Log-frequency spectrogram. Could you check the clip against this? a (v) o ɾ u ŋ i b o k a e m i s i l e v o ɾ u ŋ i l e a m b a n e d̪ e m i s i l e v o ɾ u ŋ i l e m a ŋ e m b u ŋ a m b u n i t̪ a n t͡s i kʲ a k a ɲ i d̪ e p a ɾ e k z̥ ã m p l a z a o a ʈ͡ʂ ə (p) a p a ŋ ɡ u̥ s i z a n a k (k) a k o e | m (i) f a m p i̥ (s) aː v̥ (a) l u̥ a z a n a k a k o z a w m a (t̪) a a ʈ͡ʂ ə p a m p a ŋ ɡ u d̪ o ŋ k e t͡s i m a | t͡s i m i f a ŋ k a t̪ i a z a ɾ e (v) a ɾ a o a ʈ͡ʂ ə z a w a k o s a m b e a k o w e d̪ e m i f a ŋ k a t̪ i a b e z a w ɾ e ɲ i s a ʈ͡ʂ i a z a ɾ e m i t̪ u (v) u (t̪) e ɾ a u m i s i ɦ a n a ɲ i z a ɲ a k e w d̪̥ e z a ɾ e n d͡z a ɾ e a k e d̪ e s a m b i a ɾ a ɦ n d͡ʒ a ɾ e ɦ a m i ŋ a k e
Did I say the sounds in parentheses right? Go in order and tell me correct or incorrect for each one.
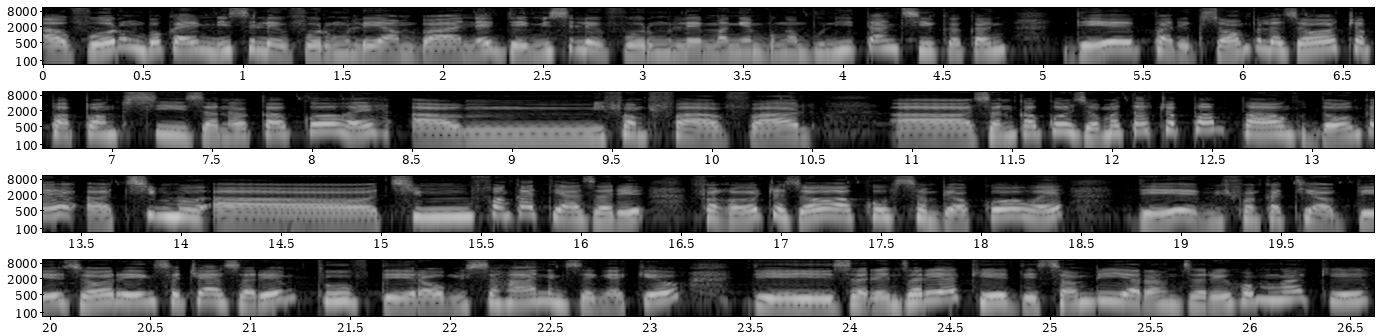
correct, correct, correct, correct, incorrect: f, correct, correct, incorrect: f, correct, incorrect: d̪

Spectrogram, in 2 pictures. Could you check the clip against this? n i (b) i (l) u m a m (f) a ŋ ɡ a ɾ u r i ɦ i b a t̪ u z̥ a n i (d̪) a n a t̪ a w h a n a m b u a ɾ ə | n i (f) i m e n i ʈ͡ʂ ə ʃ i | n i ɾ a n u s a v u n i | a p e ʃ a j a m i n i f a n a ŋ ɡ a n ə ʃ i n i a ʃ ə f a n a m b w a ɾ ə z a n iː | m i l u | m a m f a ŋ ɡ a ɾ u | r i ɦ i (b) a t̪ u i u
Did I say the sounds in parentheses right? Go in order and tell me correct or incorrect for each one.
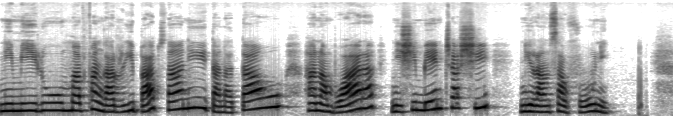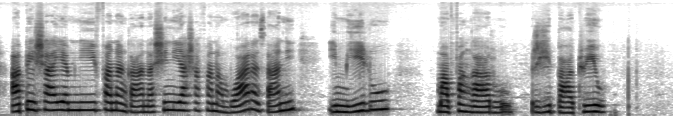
incorrect: m, correct, correct, correct, incorrect: ʃ, correct

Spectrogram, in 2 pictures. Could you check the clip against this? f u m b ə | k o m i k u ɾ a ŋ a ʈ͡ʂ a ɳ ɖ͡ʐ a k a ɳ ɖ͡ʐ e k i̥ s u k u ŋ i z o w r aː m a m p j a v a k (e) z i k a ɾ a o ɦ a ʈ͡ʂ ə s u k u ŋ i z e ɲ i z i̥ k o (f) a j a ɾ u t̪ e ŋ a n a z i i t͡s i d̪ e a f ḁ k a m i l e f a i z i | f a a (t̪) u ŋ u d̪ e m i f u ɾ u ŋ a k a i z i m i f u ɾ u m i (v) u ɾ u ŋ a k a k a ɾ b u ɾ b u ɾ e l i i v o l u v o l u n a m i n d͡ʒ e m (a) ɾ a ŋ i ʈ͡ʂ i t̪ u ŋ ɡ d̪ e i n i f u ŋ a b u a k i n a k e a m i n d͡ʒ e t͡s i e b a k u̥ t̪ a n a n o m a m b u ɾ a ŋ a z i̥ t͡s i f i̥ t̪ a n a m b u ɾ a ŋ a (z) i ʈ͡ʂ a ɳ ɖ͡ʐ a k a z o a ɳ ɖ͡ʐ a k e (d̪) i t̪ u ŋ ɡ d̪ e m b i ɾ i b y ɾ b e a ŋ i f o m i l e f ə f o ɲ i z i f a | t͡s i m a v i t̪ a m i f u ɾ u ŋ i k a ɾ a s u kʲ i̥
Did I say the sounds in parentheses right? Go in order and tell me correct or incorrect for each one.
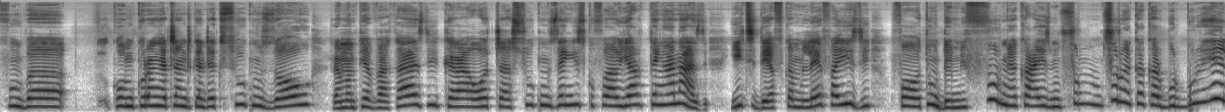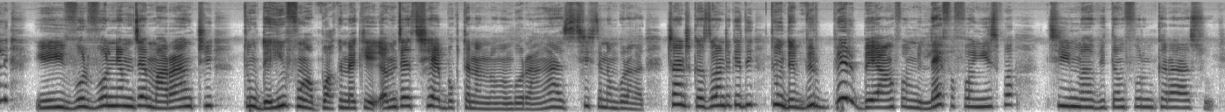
incorrect: a, correct, correct, incorrect: f, correct, correct, correct

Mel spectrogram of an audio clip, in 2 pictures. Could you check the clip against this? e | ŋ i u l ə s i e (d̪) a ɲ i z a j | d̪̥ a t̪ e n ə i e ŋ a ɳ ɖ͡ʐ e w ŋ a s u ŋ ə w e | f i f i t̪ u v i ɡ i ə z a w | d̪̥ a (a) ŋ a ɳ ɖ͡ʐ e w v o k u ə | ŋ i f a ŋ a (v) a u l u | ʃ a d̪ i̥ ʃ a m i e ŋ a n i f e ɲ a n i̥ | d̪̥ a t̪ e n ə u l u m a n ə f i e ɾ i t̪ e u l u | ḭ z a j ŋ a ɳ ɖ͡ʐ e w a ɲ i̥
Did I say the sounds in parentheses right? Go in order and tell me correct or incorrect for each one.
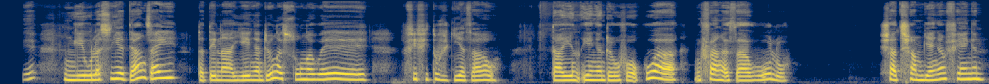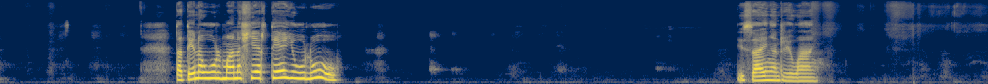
correct, incorrect: e, incorrect: z

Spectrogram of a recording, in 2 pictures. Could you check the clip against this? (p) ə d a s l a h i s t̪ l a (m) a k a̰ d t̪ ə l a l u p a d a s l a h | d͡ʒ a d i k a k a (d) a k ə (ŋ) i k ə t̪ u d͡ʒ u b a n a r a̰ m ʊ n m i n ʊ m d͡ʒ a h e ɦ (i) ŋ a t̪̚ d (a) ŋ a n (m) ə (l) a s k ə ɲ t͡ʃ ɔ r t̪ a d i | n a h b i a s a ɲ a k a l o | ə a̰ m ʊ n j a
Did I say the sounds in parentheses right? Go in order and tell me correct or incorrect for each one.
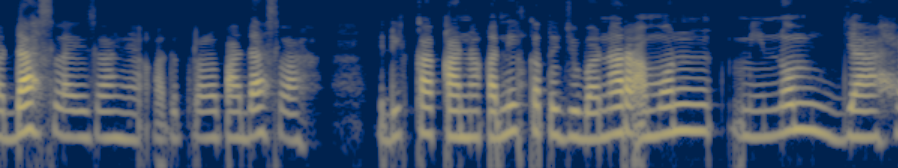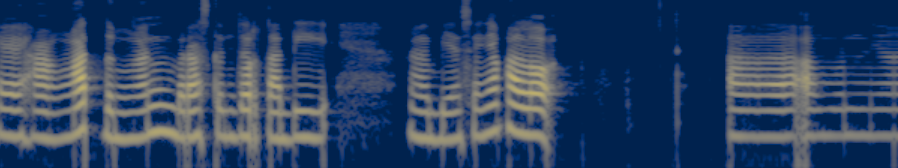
correct, incorrect: ɲ, incorrect: n, incorrect: n, incorrect: a, incorrect: ə, incorrect: b, incorrect: ɾ

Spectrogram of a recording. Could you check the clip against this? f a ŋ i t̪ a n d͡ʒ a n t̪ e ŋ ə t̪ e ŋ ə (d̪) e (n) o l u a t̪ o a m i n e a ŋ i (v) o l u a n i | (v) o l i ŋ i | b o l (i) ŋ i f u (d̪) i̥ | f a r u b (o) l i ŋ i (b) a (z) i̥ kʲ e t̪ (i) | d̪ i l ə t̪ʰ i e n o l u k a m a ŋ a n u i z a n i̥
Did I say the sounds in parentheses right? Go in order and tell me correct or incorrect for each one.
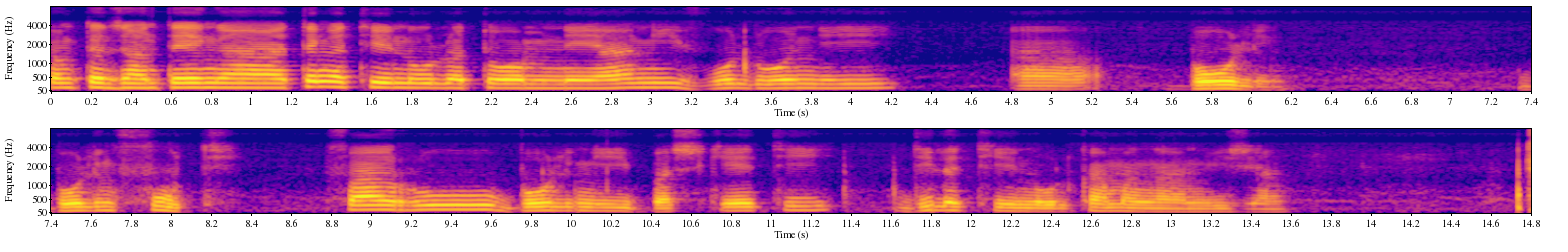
incorrect: t̪, correct, correct, incorrect: b, correct, incorrect: t̪, correct, correct, incorrect: s, correct

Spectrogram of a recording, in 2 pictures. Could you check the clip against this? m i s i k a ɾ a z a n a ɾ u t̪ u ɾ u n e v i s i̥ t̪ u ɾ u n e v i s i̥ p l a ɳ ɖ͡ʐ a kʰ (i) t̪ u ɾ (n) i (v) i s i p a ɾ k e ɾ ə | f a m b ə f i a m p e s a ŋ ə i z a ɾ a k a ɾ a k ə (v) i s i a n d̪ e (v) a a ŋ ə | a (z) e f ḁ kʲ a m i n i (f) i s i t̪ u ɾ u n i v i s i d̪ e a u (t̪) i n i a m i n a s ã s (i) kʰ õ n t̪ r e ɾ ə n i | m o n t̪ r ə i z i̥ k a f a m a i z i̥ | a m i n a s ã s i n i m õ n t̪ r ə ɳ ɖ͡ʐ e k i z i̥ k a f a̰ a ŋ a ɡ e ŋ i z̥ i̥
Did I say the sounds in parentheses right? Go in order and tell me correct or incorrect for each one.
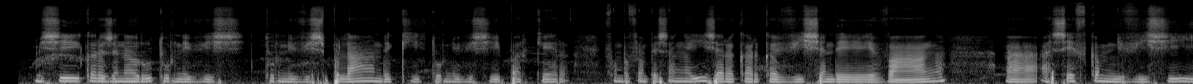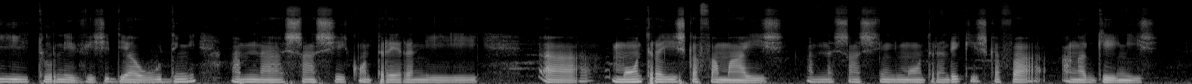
correct, correct, correct, correct, correct, incorrect: s, incorrect: v, incorrect: d̪, correct

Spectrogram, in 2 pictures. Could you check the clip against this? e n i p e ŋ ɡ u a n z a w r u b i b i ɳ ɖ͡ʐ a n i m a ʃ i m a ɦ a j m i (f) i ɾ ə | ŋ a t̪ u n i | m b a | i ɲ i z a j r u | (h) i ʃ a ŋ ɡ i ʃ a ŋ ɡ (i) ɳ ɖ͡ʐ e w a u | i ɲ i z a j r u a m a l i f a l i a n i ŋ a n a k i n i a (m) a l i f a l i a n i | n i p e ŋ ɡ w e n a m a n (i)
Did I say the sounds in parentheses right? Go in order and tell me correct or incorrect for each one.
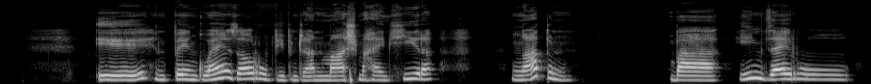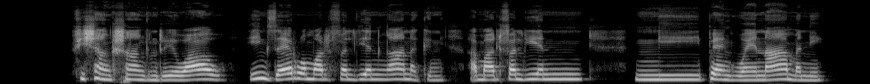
incorrect: h, incorrect: f, correct, correct, correct

